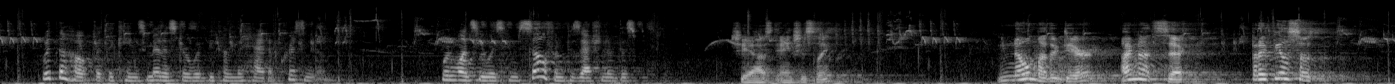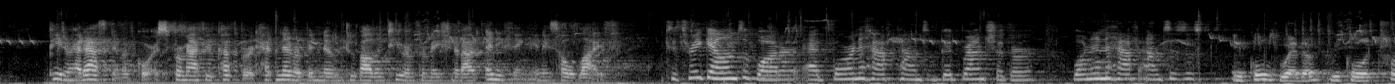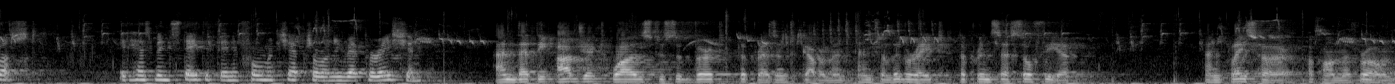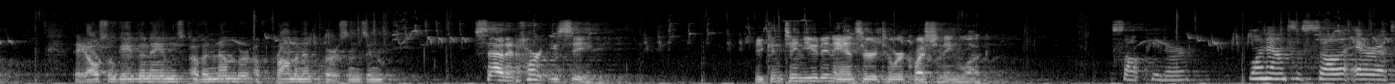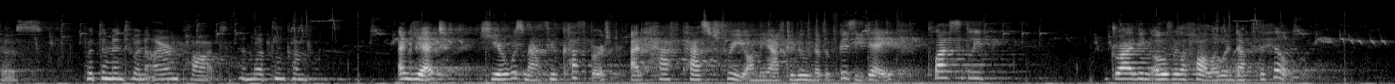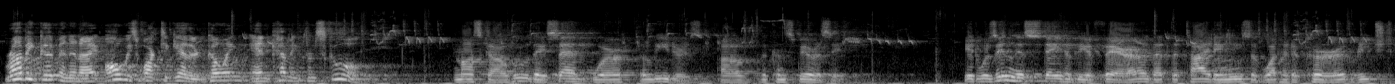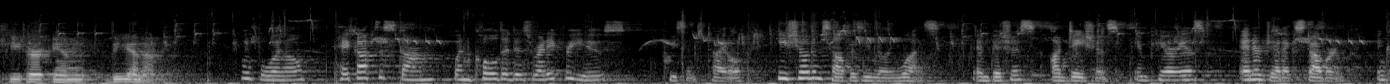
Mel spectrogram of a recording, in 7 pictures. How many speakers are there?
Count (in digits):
6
